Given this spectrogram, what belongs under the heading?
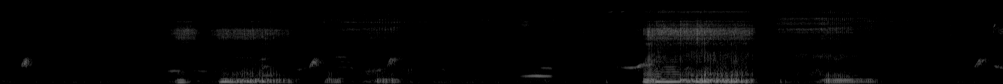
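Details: Snoring during sleep: loud, rough snores on the in-breaths, with quieter snorts and breathy sounds between them, and room noise in the background.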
